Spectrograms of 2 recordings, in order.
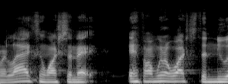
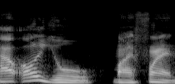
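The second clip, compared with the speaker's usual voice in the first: very slow English in put-on Japanese accent; 3 semitones lower than usual. Describing anime characters who speak American English: imitating Japanese accent speaking American English. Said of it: "the Japanese accent when they speak American".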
